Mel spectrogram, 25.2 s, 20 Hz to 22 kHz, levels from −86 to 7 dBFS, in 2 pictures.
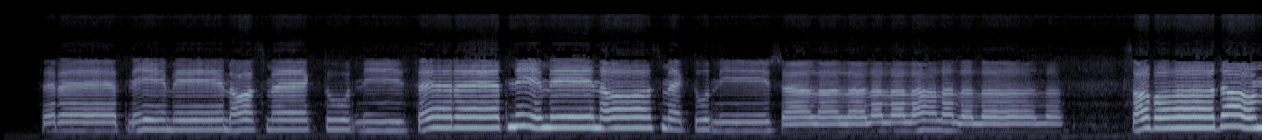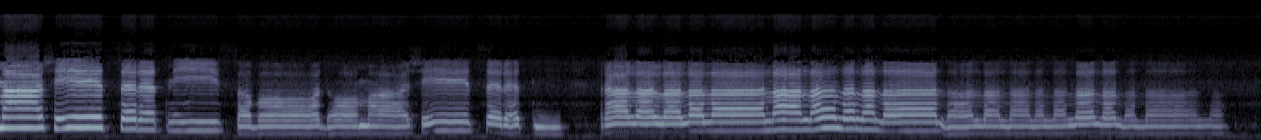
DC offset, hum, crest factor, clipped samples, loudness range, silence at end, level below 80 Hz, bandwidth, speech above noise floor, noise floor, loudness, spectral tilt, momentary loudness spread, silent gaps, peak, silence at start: under 0.1%; 50 Hz at -80 dBFS; 18 dB; under 0.1%; 10 LU; 0.35 s; -86 dBFS; 15 kHz; 30 dB; -60 dBFS; -30 LUFS; -3.5 dB/octave; 15 LU; none; -14 dBFS; 0.4 s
